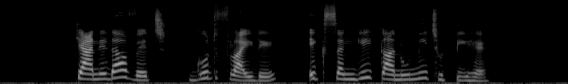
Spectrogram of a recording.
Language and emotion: Punjabi, neutral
